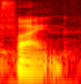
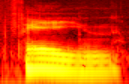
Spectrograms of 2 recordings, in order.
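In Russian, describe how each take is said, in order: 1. Имя произносится с гласным 'eye'. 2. Имя произносится с гласным 'ay'. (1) "тогда меня правильно бы называли «файн»" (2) "любой умеющий читать американец будет, не задумываясь, произносить это как «фейн»"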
